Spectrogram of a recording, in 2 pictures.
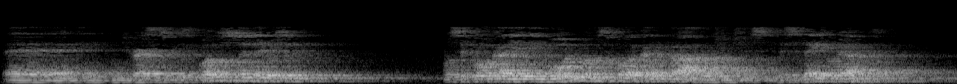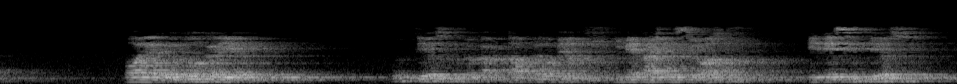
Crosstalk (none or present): none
